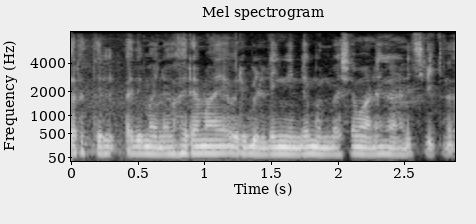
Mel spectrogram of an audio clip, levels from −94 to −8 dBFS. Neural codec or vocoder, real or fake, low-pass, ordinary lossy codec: none; real; none; none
